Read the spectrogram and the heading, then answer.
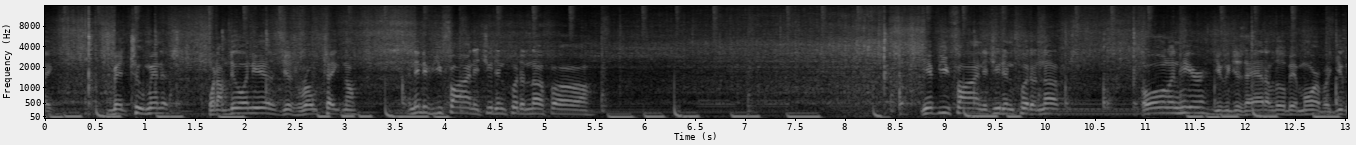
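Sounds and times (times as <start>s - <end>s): metal spatula scraping wok: 0.0s - 4.5s, 7.9s - 11.1s
chicken sizzling in oil: 0.0s - 13.0s.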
